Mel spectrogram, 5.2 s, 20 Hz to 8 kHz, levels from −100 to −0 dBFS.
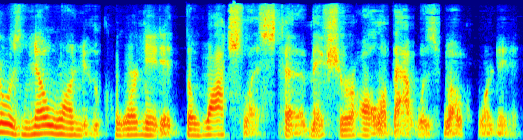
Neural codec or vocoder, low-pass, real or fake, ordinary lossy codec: vocoder, 22.05 kHz, 80 mel bands, HiFi-GAN; 7.2 kHz; fake; AAC, 32 kbps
